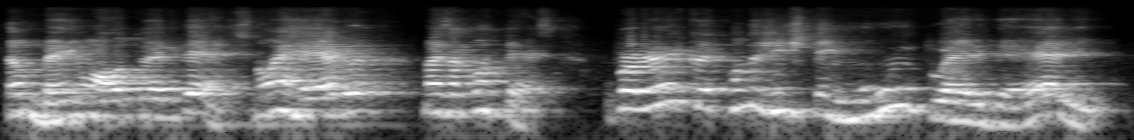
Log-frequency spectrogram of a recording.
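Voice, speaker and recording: A man's voice: high voice, expressive, fairly quick, a bit bright, far from the mic. A man with a Brazilian accent giving an informal, explanatory lecture as a teacher, often checking in with short tag questions. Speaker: biology teacher. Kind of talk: informal live lecture with drawing. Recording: echoey room.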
